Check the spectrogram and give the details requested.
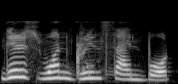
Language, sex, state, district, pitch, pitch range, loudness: English, female, Arunachal Pradesh, Lower Dibang Valley, 275 Hz, 225-290 Hz, -16 LUFS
